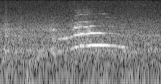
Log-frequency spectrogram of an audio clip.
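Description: A pet cat gives a single soft, high meow indoors, faint and brief, rising then falling over less than a second against a quiet room.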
